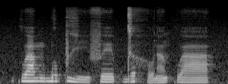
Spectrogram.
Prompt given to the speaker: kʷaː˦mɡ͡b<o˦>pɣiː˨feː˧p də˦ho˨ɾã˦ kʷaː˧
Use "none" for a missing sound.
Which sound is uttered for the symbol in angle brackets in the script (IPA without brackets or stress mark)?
o˦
